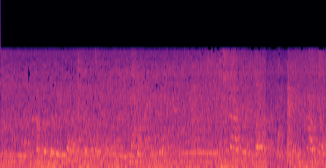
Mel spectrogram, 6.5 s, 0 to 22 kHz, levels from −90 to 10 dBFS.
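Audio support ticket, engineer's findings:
AAC compression, likely a low-bitrate AAC-LC encode around 24 kbps. Nothing above 6.3 kHz, so the sound is dull, smeared and plainly damaged throughout.

Sudden gain jump at 5.3 to 5.74 s, likely an unramped digital gain change. Sound and background noise drop together by about 6 dB, then return.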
